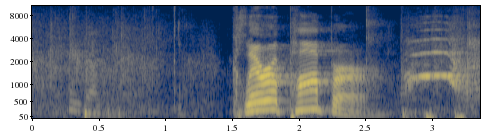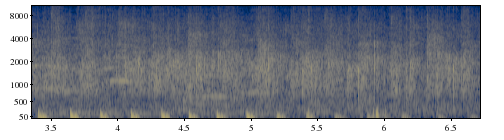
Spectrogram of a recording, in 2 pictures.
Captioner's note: audience applauds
